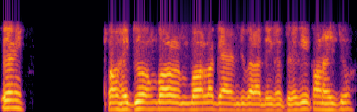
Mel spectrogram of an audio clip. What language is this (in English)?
Odia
